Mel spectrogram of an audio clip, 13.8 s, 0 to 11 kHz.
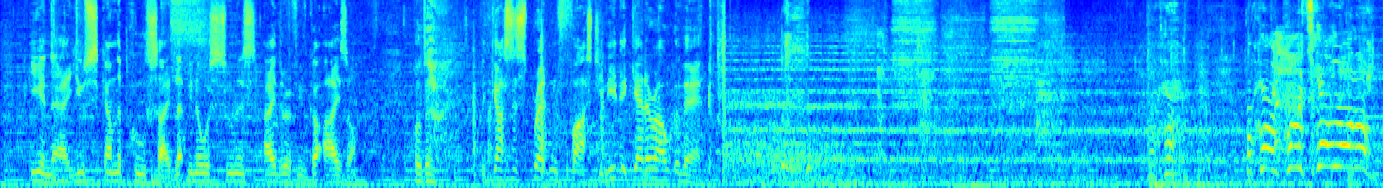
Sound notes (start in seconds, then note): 7.6 coughing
